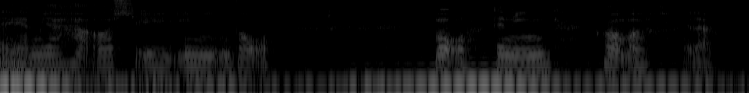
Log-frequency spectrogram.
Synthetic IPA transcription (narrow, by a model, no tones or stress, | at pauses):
jæmn̩jɑ̈ɪɦɑ̈ʔɒ̽səiimḭnʋɒ̰ː | ʋɒːd̥ene̝ːn̩kʰɒ̽m̰ɐelɐ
